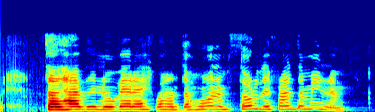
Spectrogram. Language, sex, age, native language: Icelandic, female, 13, Icelandic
